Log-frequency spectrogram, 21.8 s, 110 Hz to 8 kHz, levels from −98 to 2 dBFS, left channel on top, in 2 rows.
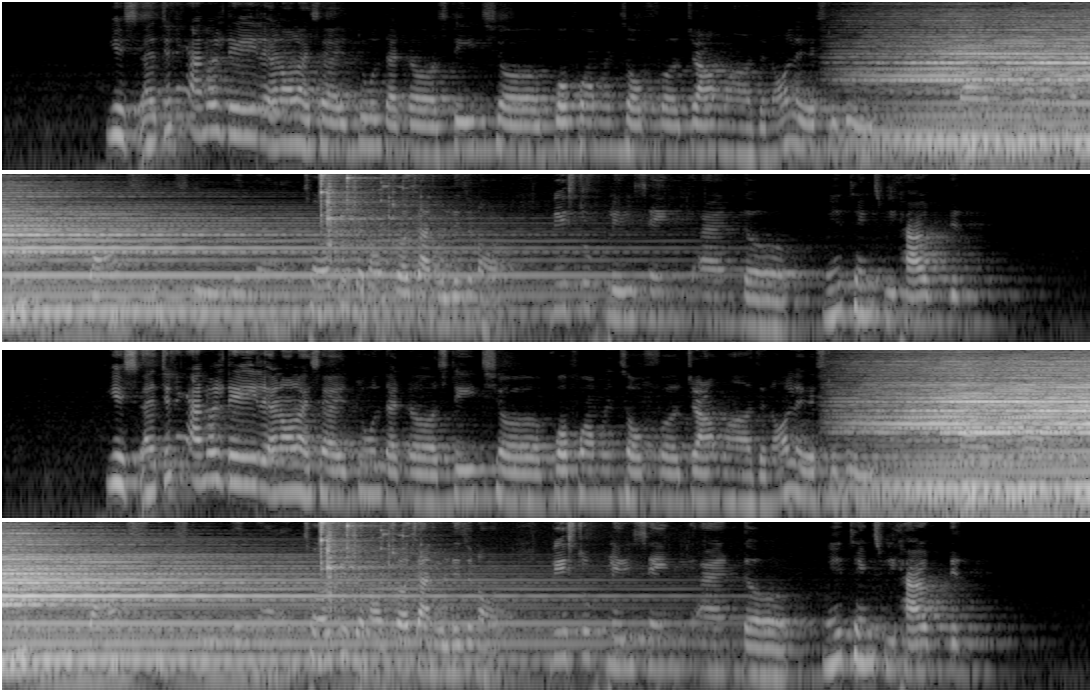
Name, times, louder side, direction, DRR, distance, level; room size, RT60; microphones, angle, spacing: voice 1, 1.0-8.7 9.6-15.9 16.3-18.8 19.1-20.6, right 1 dB, 85° right, 3 dB, 2.5 m, -39 dB
sound 1, 8.3-16.8, right 6 dB, 65° right, 0.8 m, -26 dB
sound 2, 14.1-15.5, right 4 dB, 20° right, 0.8 m, -32 dB
29.0 x 20.5 x 9.8 m, 1.4 s
head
